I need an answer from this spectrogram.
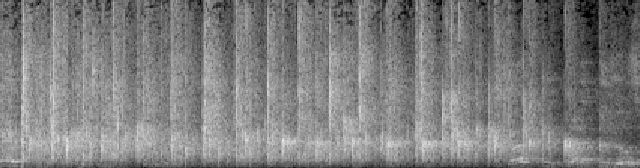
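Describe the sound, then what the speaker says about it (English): A Toastmasters club meeting audience claps together in a big round of applause, a dense steady patter of many hands that runs throughout, with voices faintly mixed in underneath. "A big round of applause because you started before the meeting."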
